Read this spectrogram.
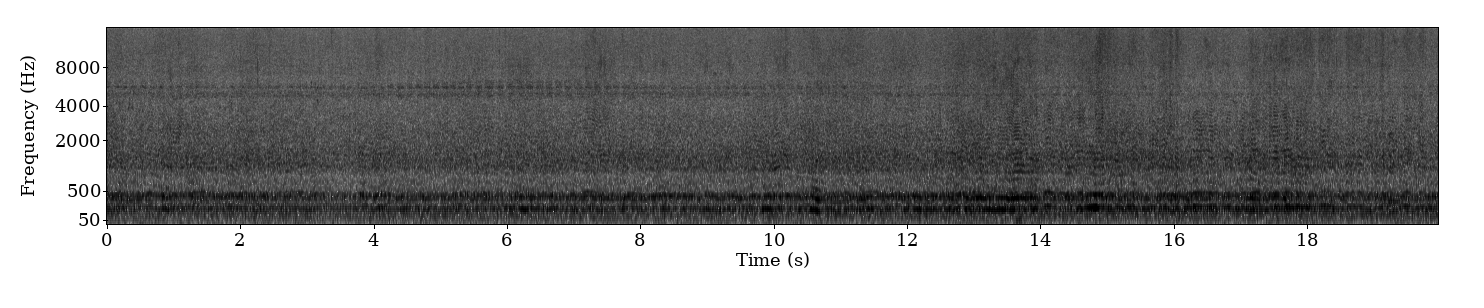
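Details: A bee swarm out of its hive hums steadily for twenty seconds, the dense low drone swelling slightly louder midway, with frequent brief fly-by buzzes from individual bees over the mass.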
